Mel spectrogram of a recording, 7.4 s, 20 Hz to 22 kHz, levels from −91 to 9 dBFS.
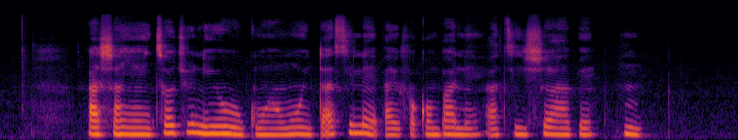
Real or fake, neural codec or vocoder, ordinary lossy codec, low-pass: fake; autoencoder, 48 kHz, 128 numbers a frame, DAC-VAE, trained on Japanese speech; none; 14.4 kHz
